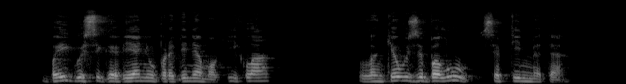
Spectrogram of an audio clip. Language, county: Lithuanian, Alytus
